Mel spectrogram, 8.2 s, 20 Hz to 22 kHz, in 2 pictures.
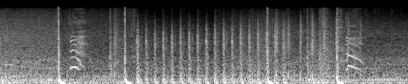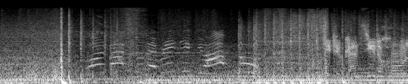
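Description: Gunfire in Far Cry 6: sharp single shots and brief bursts crack repeatedly through about eight seconds, mixed with a busy game soundscape of ambient noise and other effects, with voices heard in the background.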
